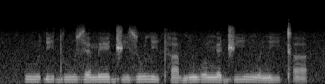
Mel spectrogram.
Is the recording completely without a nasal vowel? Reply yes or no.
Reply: no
